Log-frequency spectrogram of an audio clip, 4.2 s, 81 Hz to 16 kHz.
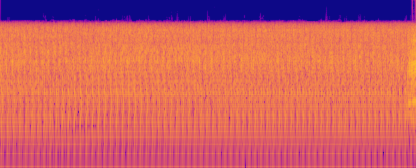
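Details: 2008 Kawasaki Ninja 250R, restarted by pulling throttle fully back, exhaust smelling of pure gas, owner suspects running rich and needing rejet; fast, even firing held steady well above normal idle, about 2-3,000 rpm, sometimes hanging at 5,000: high idle, cause unconfirmed.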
